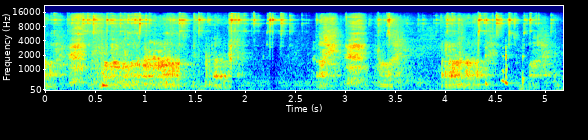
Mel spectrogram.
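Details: Boston Terrier playing with a Great Dane, giving bursts of rough, breathy growling and wheezy snarls in short rushes about a second long, separated by brief pauses, with scuffling and panting between them.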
